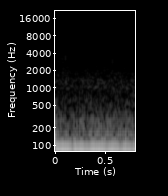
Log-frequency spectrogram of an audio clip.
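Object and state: Nothing is struck.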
